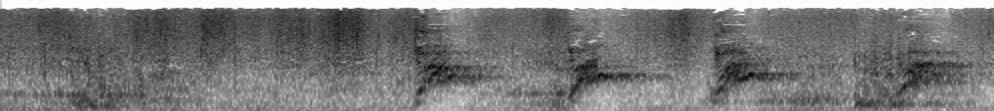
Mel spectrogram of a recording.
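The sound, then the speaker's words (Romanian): A panther snarls in a series of four sharp, wavering cries in quick succession, each rising then falling in pitch, loud over a low steady hum. “Ai auzit? Asta e o panteră.”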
